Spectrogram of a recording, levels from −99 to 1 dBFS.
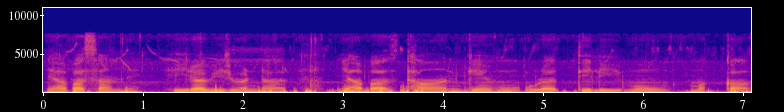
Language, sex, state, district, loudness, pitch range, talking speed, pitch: Hindi, male, Madhya Pradesh, Umaria, -22 LUFS, 105-115 Hz, 120 wpm, 110 Hz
